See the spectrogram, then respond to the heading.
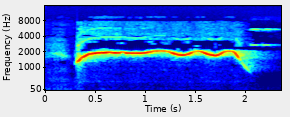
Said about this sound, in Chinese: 我吹一哨，你看，我一吹哨，我一吹哨，你看莱特有点不耐烦了。你他妈吹什么哨呢？你吹哨，比特一来，他妈我就吃不成了。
